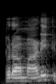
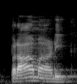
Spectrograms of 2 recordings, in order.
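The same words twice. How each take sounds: First: प्रामाणिक with short A after प्र; wrong form प्रामाणिक. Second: प्रामाणिक with long AA after प्र; correct form प्रामाणिक. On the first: Teacher rejects the short vowel, loud mistaken form. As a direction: say प्रामाणिक as pra-maa-nik, loud. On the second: Teacher corrects the short vowel, loud correct form. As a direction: say प्रामाणिक as praa-maa-nik, loud. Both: Shown as a demonstration. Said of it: "प्रामाणिक नहीं".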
